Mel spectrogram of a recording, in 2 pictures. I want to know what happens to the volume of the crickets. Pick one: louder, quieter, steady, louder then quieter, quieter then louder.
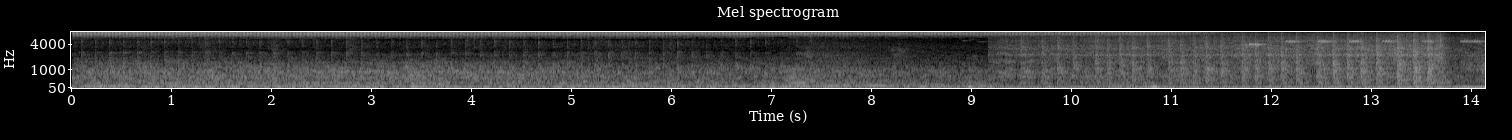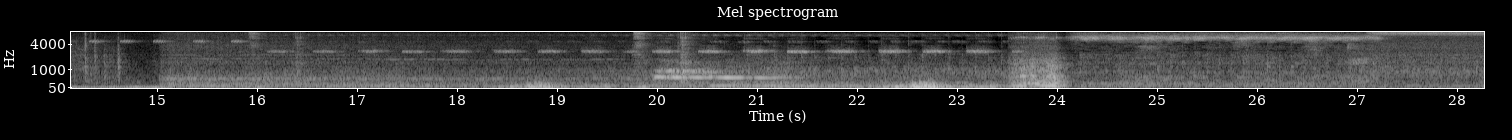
quieter then louder.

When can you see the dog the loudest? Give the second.
20 s.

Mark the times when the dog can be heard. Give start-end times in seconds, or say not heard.
19.9-21.5.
